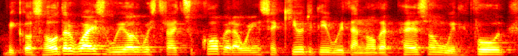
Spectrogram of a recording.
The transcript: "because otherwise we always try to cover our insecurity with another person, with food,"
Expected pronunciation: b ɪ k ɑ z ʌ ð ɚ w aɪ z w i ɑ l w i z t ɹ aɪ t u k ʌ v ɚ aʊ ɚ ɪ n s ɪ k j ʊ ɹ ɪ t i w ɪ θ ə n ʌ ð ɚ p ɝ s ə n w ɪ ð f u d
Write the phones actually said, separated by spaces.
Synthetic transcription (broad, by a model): b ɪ k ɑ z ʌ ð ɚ w aɪ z w i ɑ l w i s t ɹ aɪ t u k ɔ p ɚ aʊ ɚ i n s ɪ k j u ɹ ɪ t i w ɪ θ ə n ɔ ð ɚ p ɝ s ə n w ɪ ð f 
